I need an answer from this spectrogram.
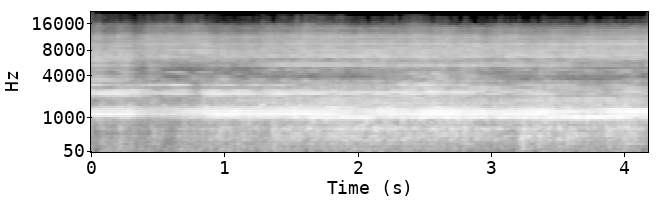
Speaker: That's why you can hear vibration going through it when I'm at the top part of it.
